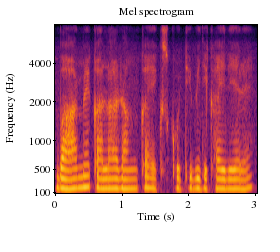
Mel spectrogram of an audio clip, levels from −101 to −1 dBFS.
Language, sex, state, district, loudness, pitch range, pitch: Hindi, female, Arunachal Pradesh, Longding, -19 LUFS, 165-175 Hz, 170 Hz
